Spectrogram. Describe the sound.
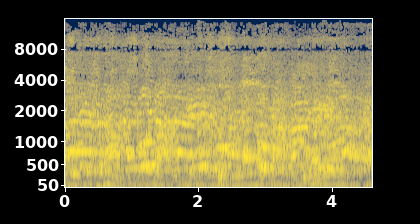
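Farmers shout while storming a regional government building in Salamanca, a scuffle with sticks and fences: a loud, agitated crowd yelling and clamouring without a pause.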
